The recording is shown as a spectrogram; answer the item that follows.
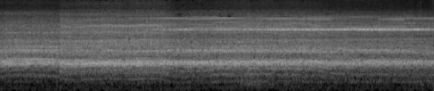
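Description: Small electric motors of an RC tracked skid steer running steadily, a whir with a thin high whine that sets in about half a second in and a second whine joining near the middle.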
